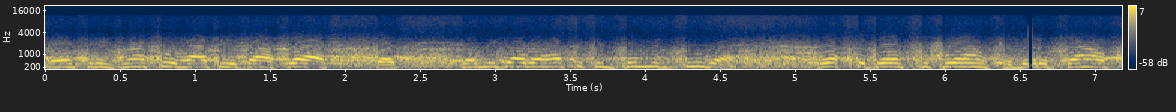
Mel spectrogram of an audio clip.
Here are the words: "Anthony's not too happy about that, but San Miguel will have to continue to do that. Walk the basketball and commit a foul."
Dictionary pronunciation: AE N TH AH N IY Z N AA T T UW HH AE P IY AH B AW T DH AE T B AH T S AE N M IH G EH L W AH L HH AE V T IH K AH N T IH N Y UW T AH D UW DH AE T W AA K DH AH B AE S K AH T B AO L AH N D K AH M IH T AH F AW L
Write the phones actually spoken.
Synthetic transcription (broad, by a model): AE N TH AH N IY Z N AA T T UW HH AE P IY AH B AW T DH AE T B AH T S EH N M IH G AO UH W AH HH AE F T IH K AH N T IH N Y UW T AH D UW DH AE T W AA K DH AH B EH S AH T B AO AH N K AH M IH T AH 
